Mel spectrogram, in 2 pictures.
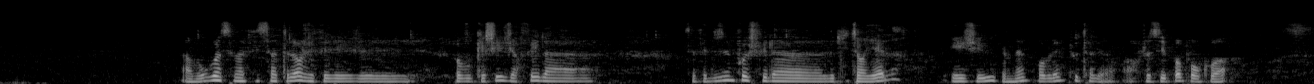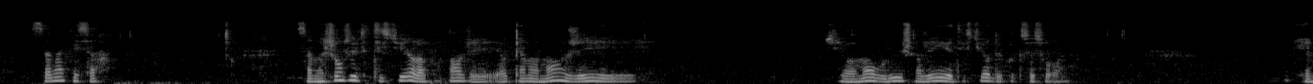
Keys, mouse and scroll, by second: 2.4-4.2 drag, 6.3 click, 14.2-15.8 drag, 16.9-18.1 drag, 21.5-23.3 drag, 24.0-26.0 drag.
